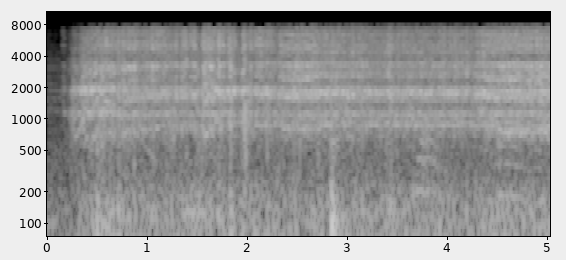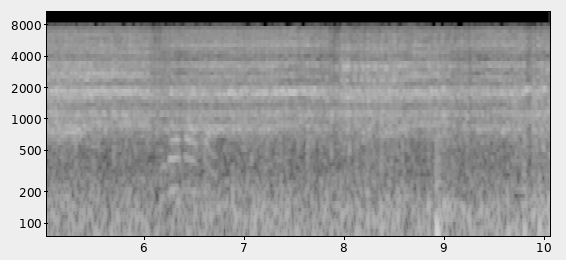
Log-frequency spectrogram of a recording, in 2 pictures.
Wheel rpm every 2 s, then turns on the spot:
150, 230, 220, 220, 220.
none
